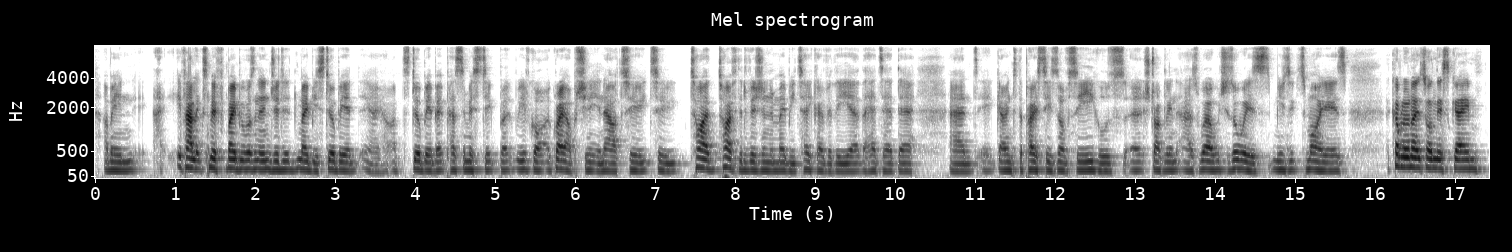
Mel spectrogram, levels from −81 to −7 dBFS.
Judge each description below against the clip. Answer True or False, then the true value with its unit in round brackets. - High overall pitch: False (140 Hz)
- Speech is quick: True (240 wpm)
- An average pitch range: False (2.1 semitones)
